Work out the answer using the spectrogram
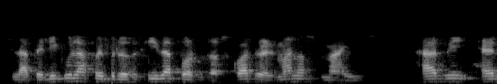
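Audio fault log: throughout: G.729 codec. The speech passes through an 8 kbit/s G.729A coder that rebuilds it from a vocal tract filter, pitch and sparse pulses, so it sounds rough and synthetic. The spectrogram shows a 300 Hz to 3.7 kHz band with nothing above.
1.12 s and 3.11 s: audio missing between chunks. Right after "película fue" and again after "por los cuatro", around 15 ms of sound skips. These are likely gaps where a processor working in 2-second chunks switches chunks. On the waveform the two sides butt together with no silence and a small step.
1.27–1.38 s: VoIP packet loss concealed by the speech codec. Between "película fue" and "por los cuatro", 30 ms of audio is missing, which fits a single lost packet. The decoder repeats its last pitch and filter as a fading buzz, and the voice stays weak afterwards. The spectrogram shows smeared, flattened harmonics dimming across the span.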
